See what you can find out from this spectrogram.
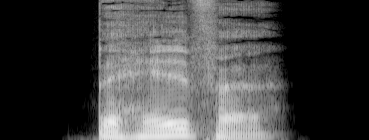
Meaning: inflection of behelfen: 1. first-person singular present 2. first/third-person singular subjunctive I
- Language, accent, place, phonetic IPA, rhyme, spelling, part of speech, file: German, Germany, Berlin, [bəˈhɛlfə], -ɛlfə, behelfe, verb, De-behelfe.ogg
